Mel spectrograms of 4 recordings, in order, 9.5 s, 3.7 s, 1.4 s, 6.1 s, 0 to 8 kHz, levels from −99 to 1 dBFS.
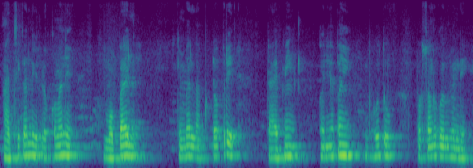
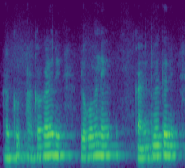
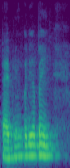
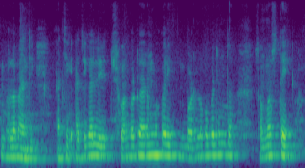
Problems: low volume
